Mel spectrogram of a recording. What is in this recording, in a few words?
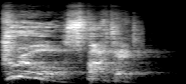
See Player Shout, Battle; Barks; Soldier; Sinecure Soldier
